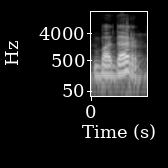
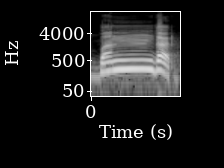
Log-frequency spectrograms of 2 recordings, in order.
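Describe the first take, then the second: First: It is said without a nasal after the first vowel. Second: It is said with a nasal after the first vowel.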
